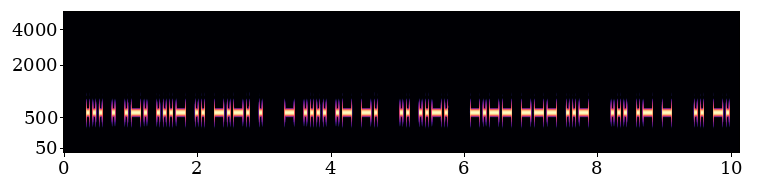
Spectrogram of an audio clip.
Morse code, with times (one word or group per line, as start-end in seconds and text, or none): 0.3-3.0 SERVICE
3.3-4.7 THAN
5.0-5.8 IF
6.1-7.9 YOU
8.2-9.1 SAT
9.5-10.0 IN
